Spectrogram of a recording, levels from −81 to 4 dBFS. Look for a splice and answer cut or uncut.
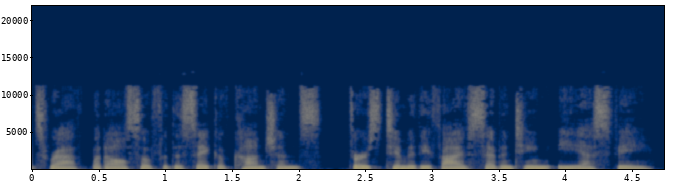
cut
